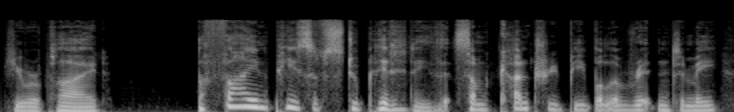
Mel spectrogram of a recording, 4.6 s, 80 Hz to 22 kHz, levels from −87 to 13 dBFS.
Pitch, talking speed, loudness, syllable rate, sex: 140 Hz, 195 wpm, -20 LUFS, 5.9 syllables/s, male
